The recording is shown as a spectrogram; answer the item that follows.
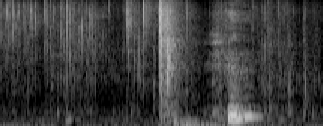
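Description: Packaging crinkling and rustling as drinks are handled and unpacked, with one sharp tap about a second in.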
